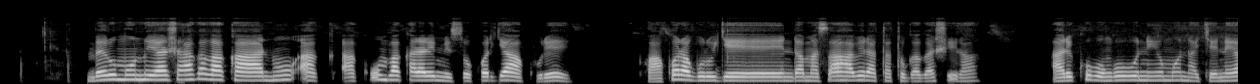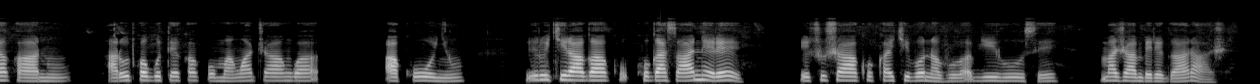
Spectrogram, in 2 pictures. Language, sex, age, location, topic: Kinyarwanda, female, 50+, Musanze, finance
